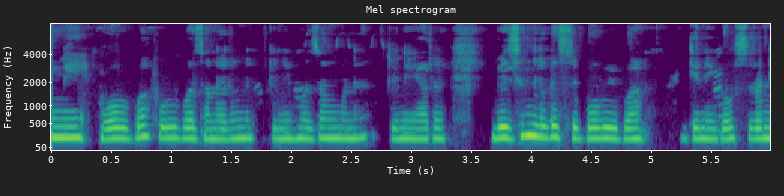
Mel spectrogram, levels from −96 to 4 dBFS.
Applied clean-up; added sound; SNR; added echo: neural mask model Resemble Enhance denoiser.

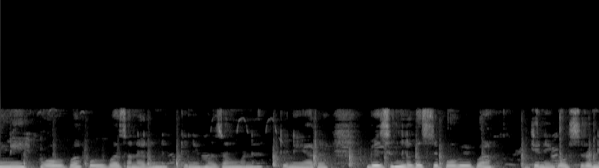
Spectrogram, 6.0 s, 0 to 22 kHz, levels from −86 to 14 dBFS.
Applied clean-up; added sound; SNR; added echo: none; Hammer / Wood; 19 dB; none.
